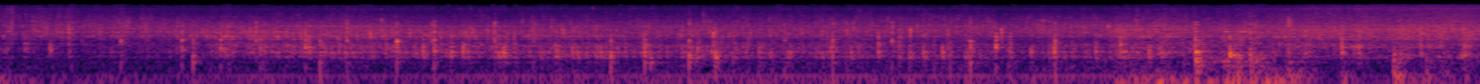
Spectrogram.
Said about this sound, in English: in here I'm going to add the onion and sriracha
